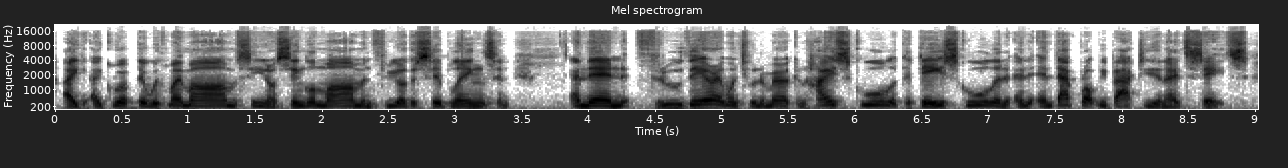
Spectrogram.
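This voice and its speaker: A man from Switzerland, a podcast guest who is an actor and coach, telling a personal story in a thoughtful, halting way with many repeated words. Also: mid-range voice, fairly bright tone. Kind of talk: reflective personal story in conversation.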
